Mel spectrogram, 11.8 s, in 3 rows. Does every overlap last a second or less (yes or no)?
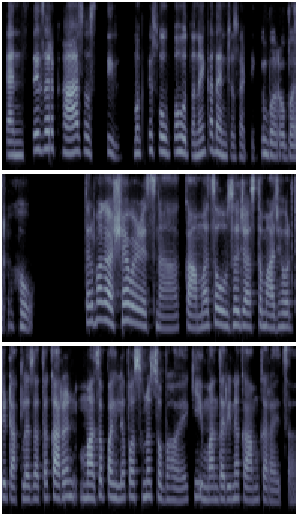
yes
